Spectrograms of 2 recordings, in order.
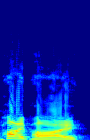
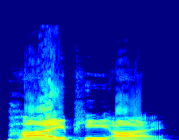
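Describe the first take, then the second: First: The name ends with a repeated pie syllable. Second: The name ends with the letters P and I. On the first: The speaker calls it wrong. "not Pi Pi" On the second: The speaker calls it right. "it is Pi P I"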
